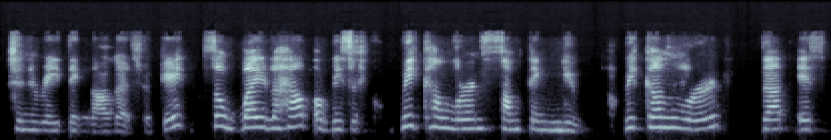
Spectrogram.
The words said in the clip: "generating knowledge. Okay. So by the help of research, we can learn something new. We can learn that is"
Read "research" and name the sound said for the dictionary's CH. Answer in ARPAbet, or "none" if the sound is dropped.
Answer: S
